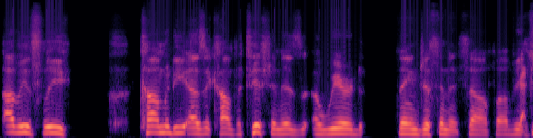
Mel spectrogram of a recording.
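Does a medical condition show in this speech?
Yes: cerebral palsy.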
